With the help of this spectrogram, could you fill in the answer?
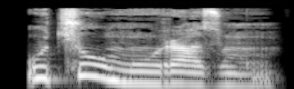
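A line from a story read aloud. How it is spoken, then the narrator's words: Grumbling. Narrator (Russian): проворчал он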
